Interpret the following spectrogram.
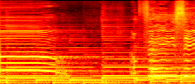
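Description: Acoustic guitar strummed in steady chords under a man's singing voice, which holds one long note for about the first half second, drops out, and comes back in just before the end.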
